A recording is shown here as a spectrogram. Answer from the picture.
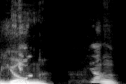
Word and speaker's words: Jung: been listening and reading a lot of Carl Young Jung, however you pronounce it. Carl Young.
